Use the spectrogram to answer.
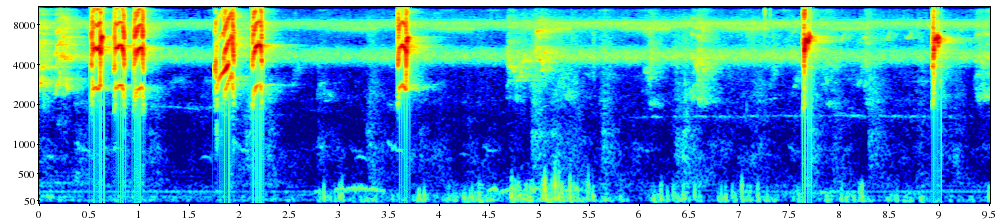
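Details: Lovebird parrot making quick triplets of shrill high chirps, then scattered single chirps, with low rustling and handling noise in the middle.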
